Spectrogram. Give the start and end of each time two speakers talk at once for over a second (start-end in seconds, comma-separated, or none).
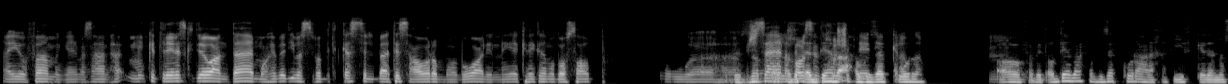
7.2-9.2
